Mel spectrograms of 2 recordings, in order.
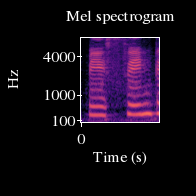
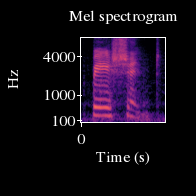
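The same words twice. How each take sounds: First: पेशेंट with a hard "s", pay-SENT; wrong pronunciation. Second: पेशेंट with a "sh" sound, PAY-shent; correct pronunciation. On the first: Teacher shows the class the mistake, S instead of SH. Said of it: "स नहीं". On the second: Teacher models the word with श, correct SH pronunciation. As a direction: say पेशेंट with SH in the middle. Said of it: "स नहीं, श". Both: Shown as a demonstration.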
